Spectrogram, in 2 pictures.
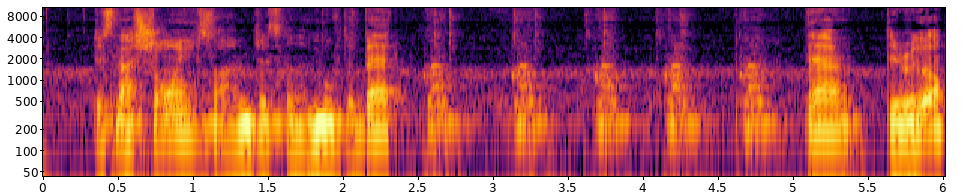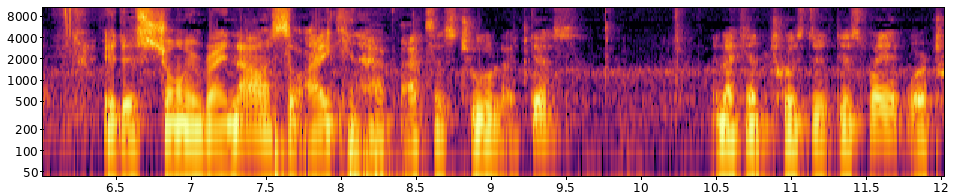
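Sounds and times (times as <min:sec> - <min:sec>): stepper motor whirs: 0:02.5 - 0:05.4.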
